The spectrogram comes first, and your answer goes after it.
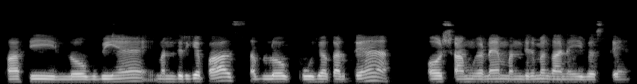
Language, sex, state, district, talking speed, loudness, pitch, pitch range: Hindi, male, Uttar Pradesh, Jyotiba Phule Nagar, 205 wpm, -18 LUFS, 130 Hz, 125-135 Hz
